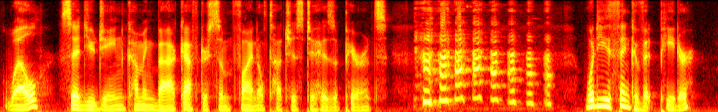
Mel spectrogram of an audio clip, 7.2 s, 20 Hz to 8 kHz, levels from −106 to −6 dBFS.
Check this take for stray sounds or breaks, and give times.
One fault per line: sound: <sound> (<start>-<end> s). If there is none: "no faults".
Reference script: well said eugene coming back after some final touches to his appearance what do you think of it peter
sound: laugh (4.1-5.6 s)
